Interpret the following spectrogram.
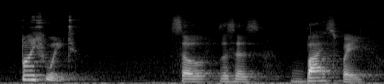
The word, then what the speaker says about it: Bythwaite: being held in bythwaite hall sorry how'd you spell that b y t h w a i t e by weight so this is bias weight hall that was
